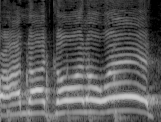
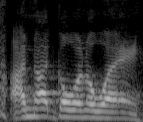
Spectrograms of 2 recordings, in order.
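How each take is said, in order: First: Loud, high defiant shout; emphatic refusal at full volume; raised voice. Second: Said in the usual way. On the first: Acted. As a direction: holler it stubbornly at the door. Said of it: "Raises his voice, knocks harder".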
